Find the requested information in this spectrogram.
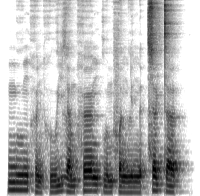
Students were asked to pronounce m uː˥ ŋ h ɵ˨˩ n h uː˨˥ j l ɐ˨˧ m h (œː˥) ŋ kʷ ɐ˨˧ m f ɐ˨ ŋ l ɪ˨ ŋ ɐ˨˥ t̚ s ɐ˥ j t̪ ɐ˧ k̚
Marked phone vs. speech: correct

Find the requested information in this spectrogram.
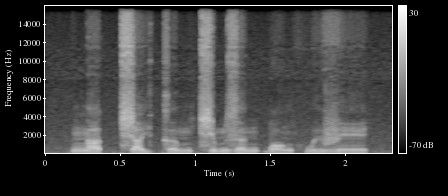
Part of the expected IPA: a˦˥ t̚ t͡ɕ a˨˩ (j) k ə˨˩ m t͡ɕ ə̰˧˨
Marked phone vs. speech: correct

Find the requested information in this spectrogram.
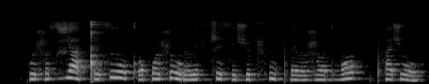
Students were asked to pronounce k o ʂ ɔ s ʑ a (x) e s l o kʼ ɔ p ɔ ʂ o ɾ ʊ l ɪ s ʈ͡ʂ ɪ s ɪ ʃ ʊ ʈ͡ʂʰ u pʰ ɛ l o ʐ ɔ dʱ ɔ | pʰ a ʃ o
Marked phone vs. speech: incorrect: ǃ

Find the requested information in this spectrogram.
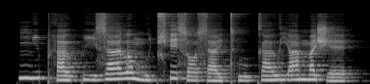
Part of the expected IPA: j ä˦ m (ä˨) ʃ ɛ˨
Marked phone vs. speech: incorrect: ä˦˨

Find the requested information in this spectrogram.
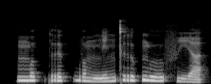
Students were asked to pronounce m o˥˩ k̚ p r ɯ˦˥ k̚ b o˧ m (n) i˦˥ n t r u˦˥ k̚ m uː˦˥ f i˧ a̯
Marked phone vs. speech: correct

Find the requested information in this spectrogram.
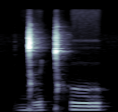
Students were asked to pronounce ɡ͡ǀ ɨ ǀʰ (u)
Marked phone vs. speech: correct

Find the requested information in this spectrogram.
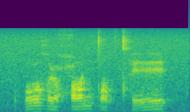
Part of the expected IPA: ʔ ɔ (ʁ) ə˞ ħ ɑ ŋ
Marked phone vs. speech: correct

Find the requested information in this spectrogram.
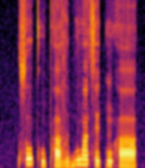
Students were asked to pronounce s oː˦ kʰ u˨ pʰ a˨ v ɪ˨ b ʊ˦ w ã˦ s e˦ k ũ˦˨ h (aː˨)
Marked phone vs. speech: correct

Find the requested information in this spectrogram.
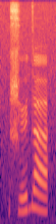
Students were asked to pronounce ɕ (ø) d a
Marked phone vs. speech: correct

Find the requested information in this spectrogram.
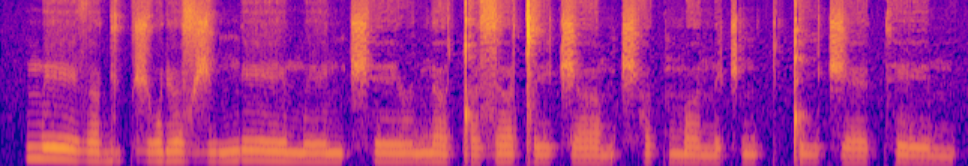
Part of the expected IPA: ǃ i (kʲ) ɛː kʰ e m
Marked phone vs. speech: incorrect: t͡ʃ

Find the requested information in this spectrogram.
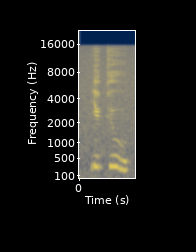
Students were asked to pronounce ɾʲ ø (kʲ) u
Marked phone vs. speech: correct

